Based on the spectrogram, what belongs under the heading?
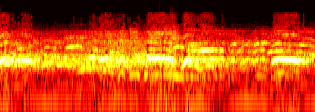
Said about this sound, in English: crowd is now denouncing Decimus Brutus, all the conspirators, is calling for vengeance. Mark Antony has stepped up to the body of Caesar. He flips the covering off the body, and the mutilated body of Caesar now lies exposed. The crowd is in a frenzy.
